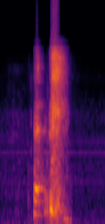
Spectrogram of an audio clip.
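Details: Wet sneeze: a quick intake then explosive release, deliberately provoked.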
